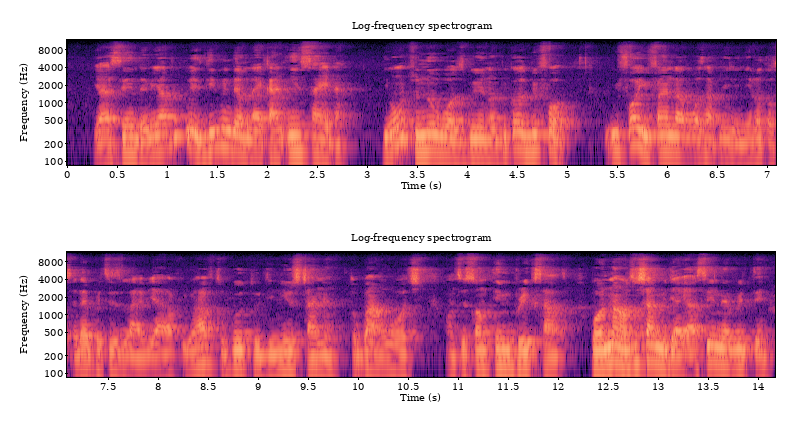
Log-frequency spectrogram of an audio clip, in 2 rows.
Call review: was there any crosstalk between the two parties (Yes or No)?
No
